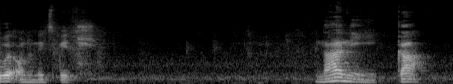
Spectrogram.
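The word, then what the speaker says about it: 何: told you this nani can be pronounced as nan can also be pronounced as nani right depending on the particle behind it. So in this case nani right is pronounced as nani.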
